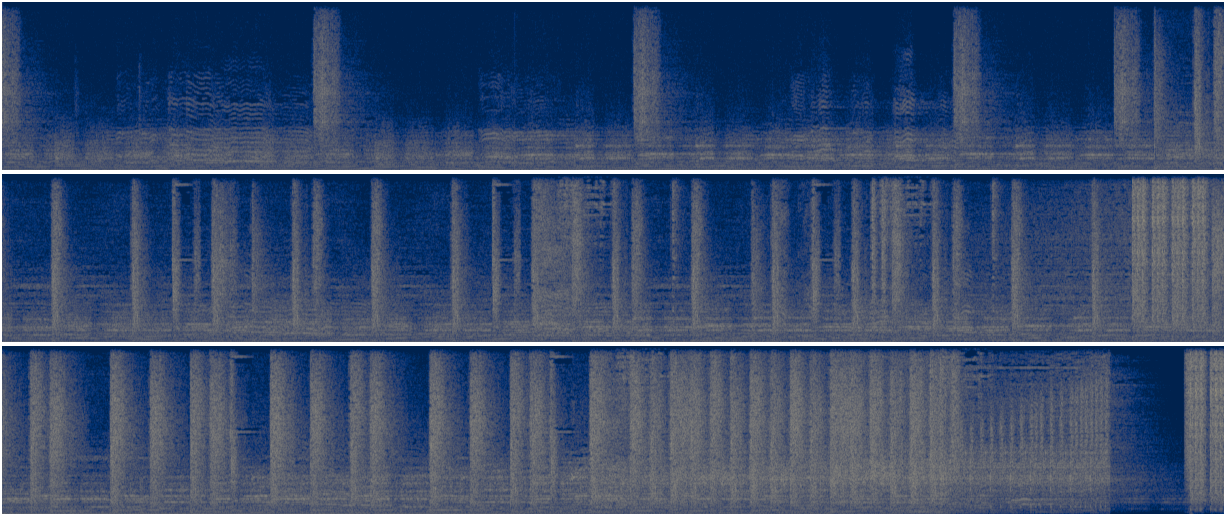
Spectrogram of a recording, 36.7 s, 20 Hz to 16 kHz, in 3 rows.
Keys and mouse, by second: 0.0 ctrl+r, 1.2 s, 3.2-4.5 drag, 6.3 a, 6.7 a, 13.9 w, 27.4 z, 27.9 z, 29.0 c, 32.2-35.8 drag, 35.8 ctrl+e.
